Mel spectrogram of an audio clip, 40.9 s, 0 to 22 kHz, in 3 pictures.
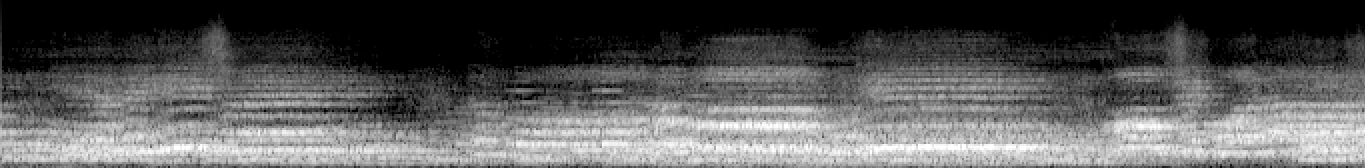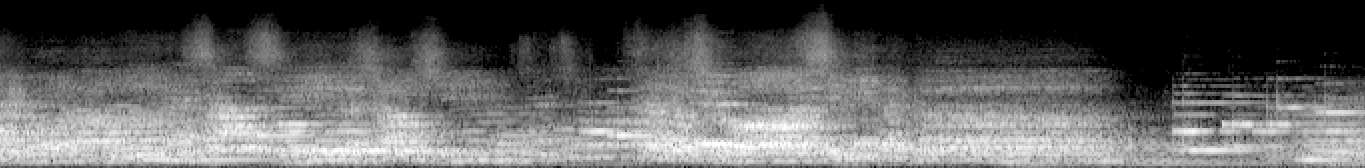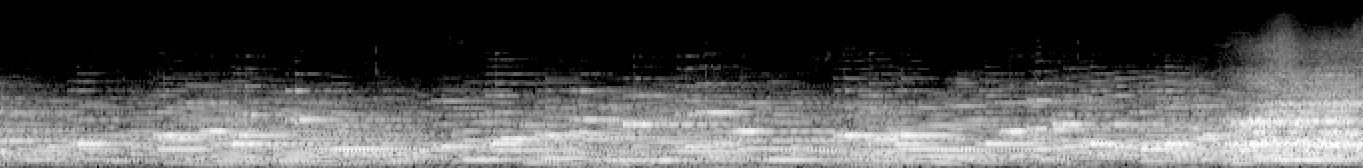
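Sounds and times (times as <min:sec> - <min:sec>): choir singing: 0:00.0 - 0:25.1, 0:38.5 - 0:40.9.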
